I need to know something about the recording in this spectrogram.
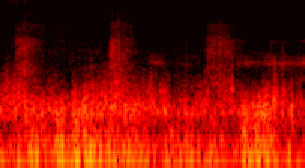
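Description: Wind buffeting the microphone, a low uneven rumble, with a few faint footsteps on a dry dirt path.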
